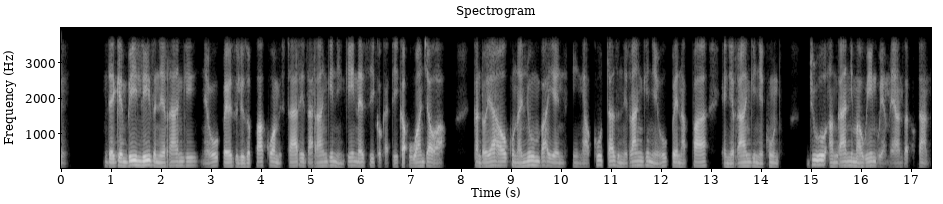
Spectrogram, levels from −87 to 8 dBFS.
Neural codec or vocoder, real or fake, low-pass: codec, 16 kHz, about 1 kbps, DyCAST, with the encoder's durations; fake; 3.6 kHz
